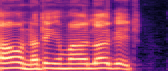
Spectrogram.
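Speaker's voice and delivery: put-on Chinese accent, voiced very high. Acting out someone caught lying on a live screen, in a Chinese accent impression. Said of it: "that was a Chinese impression".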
